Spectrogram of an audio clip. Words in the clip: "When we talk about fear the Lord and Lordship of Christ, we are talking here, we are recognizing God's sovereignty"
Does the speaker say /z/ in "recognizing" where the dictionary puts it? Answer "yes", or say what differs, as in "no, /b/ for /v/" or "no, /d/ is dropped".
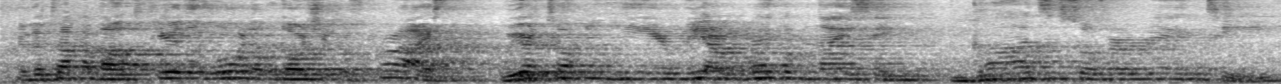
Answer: yes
